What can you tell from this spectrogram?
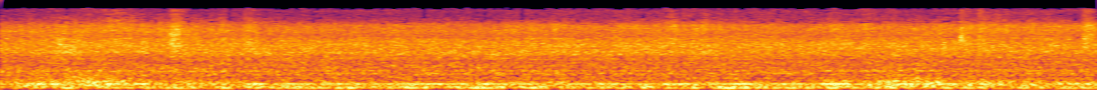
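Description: Steady drone of commercial kitchen machinery: a constant low hum over an even rushing noise, with no breaks.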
